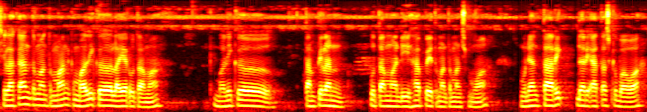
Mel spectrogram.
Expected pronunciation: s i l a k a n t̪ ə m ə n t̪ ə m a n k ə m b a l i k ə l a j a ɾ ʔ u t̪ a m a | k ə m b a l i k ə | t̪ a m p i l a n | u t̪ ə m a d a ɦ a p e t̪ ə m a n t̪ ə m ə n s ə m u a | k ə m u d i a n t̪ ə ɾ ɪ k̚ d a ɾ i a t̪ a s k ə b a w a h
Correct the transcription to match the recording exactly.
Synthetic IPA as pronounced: s i l a k a n t̪ ə m a n t̪ ə m a n k ə m b a l i k ə l a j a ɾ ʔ u t̪ a m a | k ə m b a l i k ə | t̪ a m p i l a n | u t̪ a m a d i ɦ a p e t̪ ə m a n t̪ ə m a n s ə m u a | k ə m u d i a n t̪ a ɾ ɪ k̚ d a ɾ i a t̪ a s k ə b a w a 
